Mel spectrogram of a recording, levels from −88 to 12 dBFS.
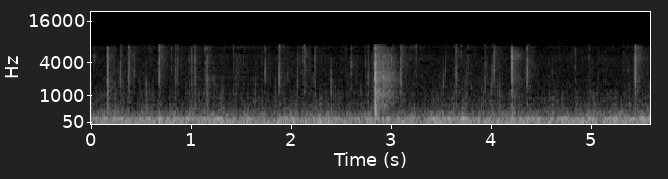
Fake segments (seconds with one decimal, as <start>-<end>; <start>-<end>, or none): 1.0-1.7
